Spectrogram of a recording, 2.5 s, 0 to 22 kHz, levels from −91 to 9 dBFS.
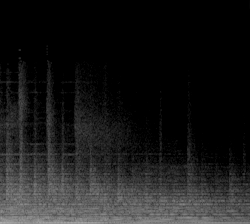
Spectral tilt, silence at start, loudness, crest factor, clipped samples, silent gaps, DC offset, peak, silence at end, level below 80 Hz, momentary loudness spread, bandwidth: -6 dB/octave; 0 s; -33 LUFS; 16 dB; under 0.1%; none; under 0.1%; -16 dBFS; 0 s; -48 dBFS; 9 LU; 13.5 kHz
